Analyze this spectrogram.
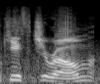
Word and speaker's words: Keith Jerome: So I'm Keith Jerome.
